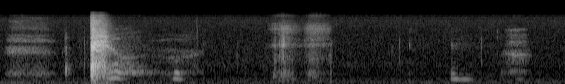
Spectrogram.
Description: This is me Sneezing with a cold as well as allergies... btw i got a betta mic so this is rlly how my sneezes sound like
